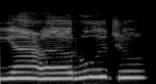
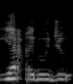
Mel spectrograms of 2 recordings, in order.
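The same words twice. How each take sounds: First: The 'ya' sound flows smoothly without a jerk. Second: The 'ya' sound is given a sudden jerk. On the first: The speaker calls it right. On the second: The speaker calls it wrong.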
